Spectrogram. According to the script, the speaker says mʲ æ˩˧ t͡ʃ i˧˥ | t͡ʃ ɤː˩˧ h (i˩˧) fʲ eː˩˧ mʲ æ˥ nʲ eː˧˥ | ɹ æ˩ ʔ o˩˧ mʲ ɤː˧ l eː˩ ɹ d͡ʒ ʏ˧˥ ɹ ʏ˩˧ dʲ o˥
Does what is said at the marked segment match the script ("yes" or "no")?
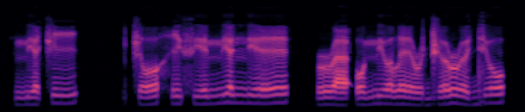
yes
